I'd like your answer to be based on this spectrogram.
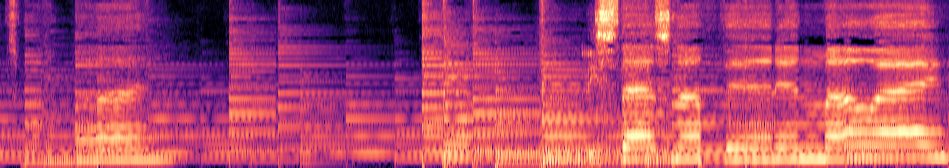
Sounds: music

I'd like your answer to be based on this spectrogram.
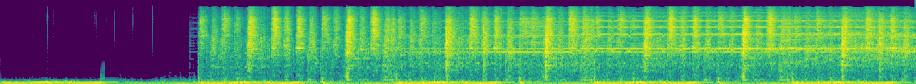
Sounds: music
techno

